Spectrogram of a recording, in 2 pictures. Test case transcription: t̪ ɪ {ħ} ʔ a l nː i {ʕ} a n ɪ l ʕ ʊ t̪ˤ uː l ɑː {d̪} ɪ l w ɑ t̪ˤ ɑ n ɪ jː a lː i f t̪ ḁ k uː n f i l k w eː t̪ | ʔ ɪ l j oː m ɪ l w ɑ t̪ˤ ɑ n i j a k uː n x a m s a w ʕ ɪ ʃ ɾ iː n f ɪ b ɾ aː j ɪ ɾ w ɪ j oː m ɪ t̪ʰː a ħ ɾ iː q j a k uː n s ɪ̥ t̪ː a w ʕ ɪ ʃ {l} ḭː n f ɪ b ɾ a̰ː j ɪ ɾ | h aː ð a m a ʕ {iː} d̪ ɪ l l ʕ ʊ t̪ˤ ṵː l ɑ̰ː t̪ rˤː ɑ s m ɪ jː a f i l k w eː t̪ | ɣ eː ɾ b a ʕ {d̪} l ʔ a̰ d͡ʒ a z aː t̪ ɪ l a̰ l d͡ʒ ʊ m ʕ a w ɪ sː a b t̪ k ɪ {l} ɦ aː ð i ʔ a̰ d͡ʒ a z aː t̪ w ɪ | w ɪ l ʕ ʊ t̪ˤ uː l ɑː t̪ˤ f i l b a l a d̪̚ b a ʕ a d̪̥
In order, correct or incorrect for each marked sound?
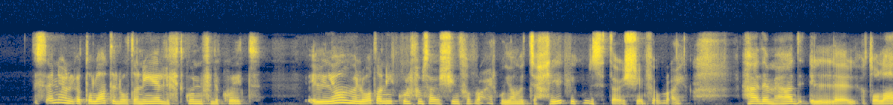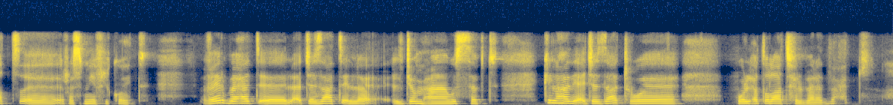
incorrect: s, correct, incorrect: t̪, incorrect: ɾ, incorrect: aː, correct, incorrect: lː

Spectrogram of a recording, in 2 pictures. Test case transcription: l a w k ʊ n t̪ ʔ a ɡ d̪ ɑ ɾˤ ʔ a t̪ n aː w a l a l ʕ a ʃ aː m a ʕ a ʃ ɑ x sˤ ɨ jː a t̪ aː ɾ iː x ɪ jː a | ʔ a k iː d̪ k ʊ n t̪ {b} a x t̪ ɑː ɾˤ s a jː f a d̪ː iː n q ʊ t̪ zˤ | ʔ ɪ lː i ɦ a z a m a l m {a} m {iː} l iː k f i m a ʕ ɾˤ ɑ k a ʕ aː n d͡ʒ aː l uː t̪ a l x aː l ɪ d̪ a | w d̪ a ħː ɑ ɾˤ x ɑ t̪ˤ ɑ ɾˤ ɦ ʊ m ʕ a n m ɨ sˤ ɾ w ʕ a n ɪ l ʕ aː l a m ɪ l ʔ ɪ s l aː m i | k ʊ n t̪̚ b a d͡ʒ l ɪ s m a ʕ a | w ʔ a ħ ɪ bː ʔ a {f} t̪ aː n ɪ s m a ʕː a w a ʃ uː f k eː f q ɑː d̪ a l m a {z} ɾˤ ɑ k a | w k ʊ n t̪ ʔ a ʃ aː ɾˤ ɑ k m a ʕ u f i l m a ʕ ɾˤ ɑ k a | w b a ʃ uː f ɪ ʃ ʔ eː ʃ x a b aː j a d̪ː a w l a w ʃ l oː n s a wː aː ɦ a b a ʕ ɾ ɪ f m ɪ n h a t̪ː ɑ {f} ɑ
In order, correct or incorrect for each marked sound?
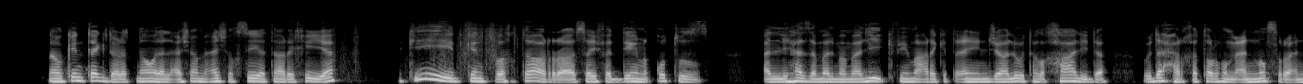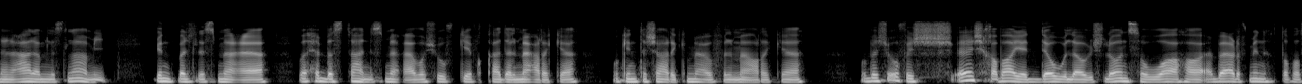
correct, correct, incorrect: aː, incorrect: s, incorrect: ʕ, correct

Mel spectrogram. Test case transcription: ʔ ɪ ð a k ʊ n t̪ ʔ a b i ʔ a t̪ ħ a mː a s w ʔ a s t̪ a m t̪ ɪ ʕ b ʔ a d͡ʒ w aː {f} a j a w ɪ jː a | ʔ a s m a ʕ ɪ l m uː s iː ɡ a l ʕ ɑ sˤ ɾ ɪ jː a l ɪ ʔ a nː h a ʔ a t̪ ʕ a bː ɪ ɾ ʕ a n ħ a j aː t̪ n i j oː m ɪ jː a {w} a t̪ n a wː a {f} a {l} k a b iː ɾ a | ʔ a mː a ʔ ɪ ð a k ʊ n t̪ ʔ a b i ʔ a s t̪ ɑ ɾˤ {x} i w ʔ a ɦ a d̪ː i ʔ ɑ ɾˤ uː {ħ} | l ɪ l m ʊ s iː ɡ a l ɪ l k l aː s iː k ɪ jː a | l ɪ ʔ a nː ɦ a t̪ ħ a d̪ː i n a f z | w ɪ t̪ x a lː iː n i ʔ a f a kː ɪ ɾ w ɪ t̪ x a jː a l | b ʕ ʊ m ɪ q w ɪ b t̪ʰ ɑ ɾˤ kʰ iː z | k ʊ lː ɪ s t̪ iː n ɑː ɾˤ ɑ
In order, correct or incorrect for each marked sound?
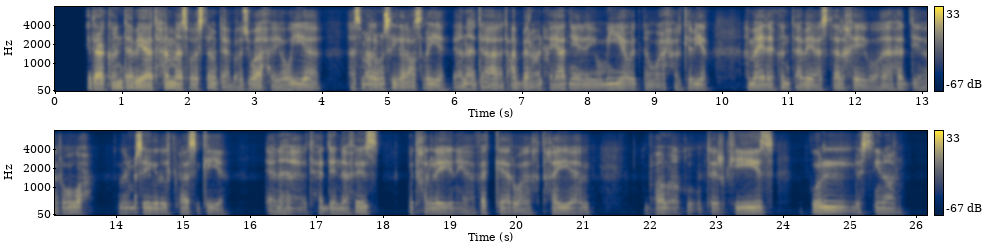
incorrect: ħ, correct, incorrect: ħ, correct, correct, correct

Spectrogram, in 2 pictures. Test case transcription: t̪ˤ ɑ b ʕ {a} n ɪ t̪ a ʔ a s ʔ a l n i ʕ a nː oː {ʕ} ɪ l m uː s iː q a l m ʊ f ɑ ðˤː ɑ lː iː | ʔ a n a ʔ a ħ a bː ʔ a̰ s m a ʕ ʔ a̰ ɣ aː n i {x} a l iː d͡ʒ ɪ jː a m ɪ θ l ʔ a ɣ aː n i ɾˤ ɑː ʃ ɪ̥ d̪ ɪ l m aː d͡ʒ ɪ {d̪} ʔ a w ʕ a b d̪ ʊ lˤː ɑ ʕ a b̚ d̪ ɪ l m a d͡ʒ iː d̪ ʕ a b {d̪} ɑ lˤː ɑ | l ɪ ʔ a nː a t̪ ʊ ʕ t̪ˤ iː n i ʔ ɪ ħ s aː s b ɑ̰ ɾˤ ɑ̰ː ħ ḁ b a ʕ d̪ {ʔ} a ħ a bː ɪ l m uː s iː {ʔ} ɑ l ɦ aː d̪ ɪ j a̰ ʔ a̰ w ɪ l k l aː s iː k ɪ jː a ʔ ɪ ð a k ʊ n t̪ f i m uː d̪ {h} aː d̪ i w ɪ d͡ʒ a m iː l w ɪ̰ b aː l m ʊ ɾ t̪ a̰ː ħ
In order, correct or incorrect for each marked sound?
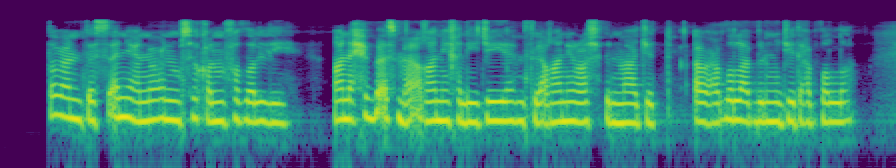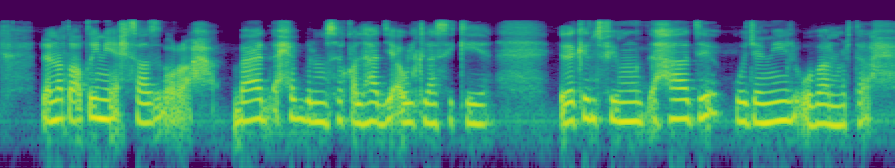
incorrect: ɑ, correct, correct, correct, correct, correct, incorrect: q, correct

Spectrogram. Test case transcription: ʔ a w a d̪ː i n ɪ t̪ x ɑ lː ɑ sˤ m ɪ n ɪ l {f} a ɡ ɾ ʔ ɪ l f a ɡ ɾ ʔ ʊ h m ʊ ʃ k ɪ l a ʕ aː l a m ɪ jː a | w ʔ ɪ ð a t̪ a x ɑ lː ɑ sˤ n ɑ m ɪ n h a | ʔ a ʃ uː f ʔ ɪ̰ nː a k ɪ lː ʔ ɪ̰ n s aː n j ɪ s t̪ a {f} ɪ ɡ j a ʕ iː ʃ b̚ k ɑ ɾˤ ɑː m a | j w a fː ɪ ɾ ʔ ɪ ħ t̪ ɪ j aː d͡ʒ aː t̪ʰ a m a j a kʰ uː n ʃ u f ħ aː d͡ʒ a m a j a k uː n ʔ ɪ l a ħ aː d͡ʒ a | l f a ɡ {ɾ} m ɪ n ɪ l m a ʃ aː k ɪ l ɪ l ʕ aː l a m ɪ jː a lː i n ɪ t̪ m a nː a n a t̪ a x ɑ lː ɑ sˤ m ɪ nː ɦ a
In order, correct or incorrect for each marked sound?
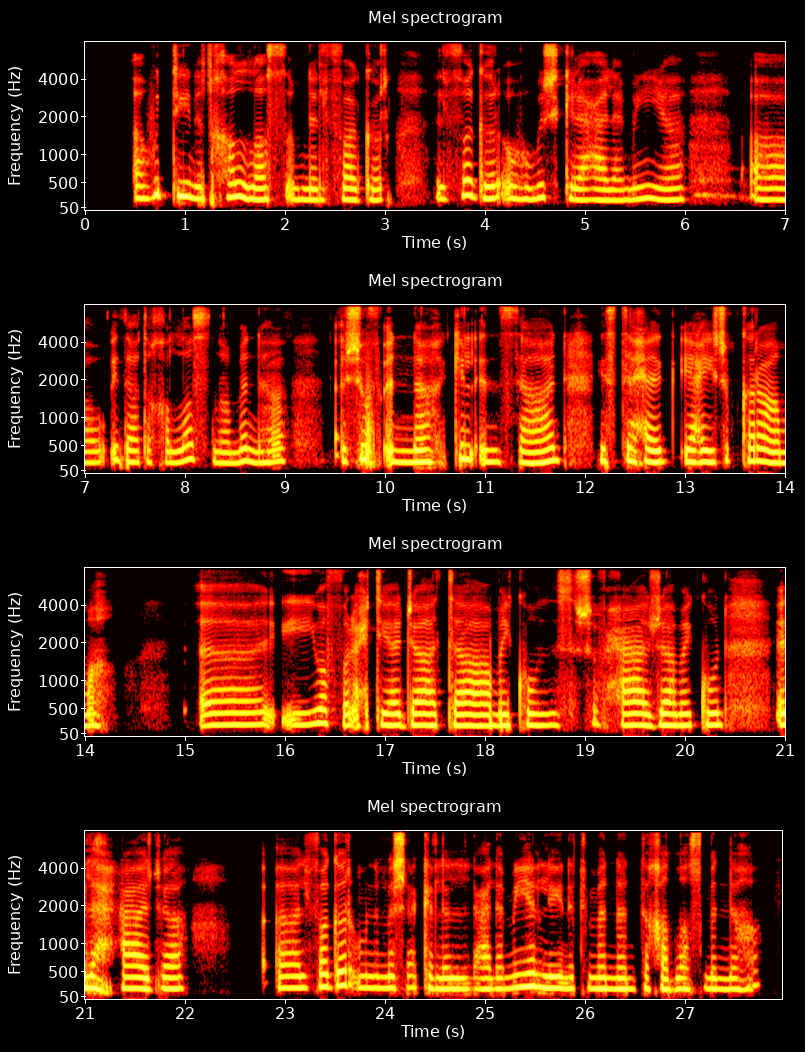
correct, incorrect: ħ, correct

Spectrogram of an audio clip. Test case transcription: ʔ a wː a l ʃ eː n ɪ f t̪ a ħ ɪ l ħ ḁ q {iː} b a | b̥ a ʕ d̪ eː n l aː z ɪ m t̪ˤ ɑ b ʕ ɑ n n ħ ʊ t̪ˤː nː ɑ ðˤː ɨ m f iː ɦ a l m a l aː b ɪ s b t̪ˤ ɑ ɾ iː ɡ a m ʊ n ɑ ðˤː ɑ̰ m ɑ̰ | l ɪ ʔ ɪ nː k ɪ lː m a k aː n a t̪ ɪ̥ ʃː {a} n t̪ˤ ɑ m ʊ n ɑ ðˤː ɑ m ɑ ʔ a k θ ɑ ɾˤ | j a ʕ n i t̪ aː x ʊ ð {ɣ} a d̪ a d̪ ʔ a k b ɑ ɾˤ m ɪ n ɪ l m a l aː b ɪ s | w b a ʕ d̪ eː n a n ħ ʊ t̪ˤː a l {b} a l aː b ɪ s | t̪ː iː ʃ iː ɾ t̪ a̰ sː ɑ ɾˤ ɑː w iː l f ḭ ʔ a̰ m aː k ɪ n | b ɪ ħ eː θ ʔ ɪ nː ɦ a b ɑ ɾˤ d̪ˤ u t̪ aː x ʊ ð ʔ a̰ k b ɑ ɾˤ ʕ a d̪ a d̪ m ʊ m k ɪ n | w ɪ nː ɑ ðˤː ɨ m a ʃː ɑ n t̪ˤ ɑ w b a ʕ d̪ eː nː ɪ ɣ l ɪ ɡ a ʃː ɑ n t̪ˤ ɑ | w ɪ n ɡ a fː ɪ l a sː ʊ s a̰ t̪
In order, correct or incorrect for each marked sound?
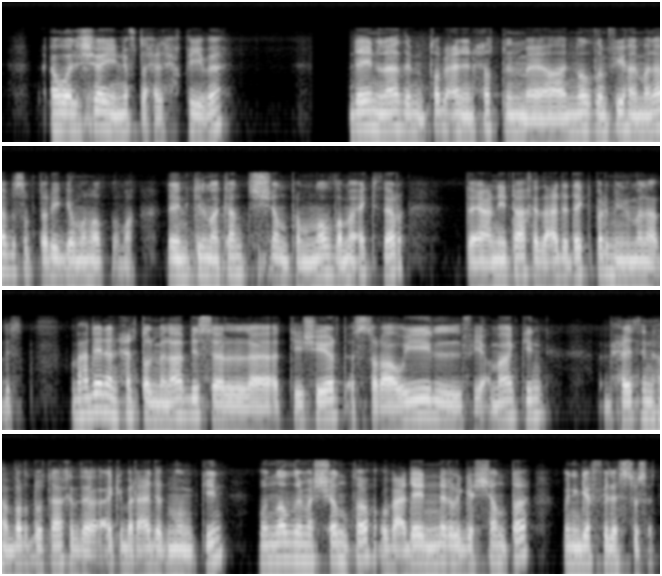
correct, incorrect: ɑ, incorrect: ʕ, incorrect: m

